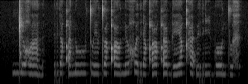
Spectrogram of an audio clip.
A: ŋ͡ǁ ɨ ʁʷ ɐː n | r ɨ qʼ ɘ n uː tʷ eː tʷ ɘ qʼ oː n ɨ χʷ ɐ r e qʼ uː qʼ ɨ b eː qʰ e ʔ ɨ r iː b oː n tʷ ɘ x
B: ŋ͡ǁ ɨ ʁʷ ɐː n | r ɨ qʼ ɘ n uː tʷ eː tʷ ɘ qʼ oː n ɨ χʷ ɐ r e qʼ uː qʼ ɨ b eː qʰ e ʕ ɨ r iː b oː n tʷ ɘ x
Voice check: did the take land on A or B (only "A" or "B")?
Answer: A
